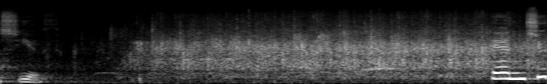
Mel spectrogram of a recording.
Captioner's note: applause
